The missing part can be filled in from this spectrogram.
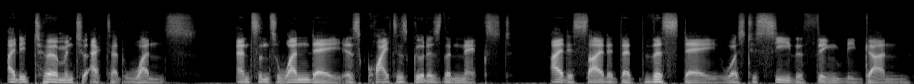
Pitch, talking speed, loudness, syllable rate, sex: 95 Hz, 185 wpm, -22 LUFS, 4.5 syllables/s, male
